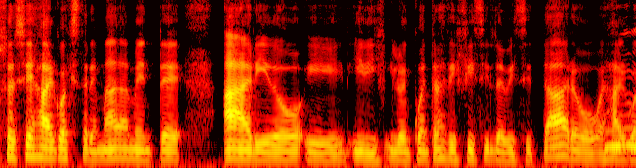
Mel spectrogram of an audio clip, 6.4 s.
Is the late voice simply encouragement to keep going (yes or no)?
no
